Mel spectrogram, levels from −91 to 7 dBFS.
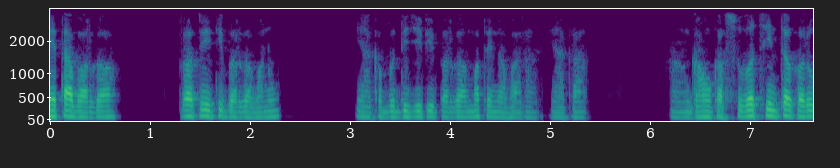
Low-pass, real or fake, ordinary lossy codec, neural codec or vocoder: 3.6 kHz; real; none; none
